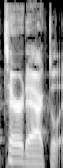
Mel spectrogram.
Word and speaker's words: Pterodactyl: Hardwick says, if you had a pet pterodactyl egg, what would be a correct name to give it? Hint, there's only one correct answer and it starts with a silent P. Pterodactyl?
